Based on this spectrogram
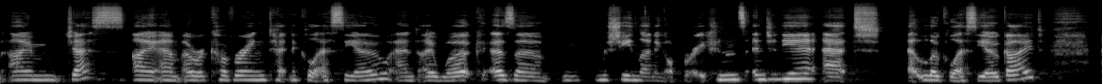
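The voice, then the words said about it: English accent. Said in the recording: “I have an English accent because I grew up in England.”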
